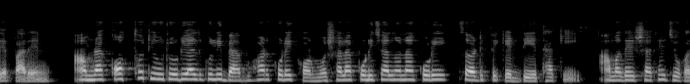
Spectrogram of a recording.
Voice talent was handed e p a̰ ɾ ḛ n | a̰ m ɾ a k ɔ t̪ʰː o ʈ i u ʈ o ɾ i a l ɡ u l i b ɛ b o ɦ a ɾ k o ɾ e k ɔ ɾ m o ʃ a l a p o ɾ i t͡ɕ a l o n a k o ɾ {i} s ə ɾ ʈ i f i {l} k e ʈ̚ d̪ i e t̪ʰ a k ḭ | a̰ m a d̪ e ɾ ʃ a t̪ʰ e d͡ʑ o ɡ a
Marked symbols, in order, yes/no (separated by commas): yes, no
